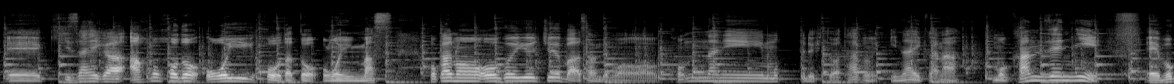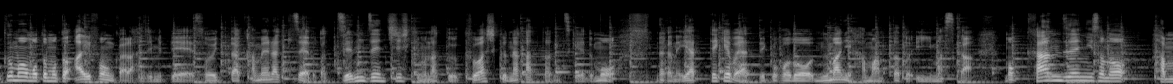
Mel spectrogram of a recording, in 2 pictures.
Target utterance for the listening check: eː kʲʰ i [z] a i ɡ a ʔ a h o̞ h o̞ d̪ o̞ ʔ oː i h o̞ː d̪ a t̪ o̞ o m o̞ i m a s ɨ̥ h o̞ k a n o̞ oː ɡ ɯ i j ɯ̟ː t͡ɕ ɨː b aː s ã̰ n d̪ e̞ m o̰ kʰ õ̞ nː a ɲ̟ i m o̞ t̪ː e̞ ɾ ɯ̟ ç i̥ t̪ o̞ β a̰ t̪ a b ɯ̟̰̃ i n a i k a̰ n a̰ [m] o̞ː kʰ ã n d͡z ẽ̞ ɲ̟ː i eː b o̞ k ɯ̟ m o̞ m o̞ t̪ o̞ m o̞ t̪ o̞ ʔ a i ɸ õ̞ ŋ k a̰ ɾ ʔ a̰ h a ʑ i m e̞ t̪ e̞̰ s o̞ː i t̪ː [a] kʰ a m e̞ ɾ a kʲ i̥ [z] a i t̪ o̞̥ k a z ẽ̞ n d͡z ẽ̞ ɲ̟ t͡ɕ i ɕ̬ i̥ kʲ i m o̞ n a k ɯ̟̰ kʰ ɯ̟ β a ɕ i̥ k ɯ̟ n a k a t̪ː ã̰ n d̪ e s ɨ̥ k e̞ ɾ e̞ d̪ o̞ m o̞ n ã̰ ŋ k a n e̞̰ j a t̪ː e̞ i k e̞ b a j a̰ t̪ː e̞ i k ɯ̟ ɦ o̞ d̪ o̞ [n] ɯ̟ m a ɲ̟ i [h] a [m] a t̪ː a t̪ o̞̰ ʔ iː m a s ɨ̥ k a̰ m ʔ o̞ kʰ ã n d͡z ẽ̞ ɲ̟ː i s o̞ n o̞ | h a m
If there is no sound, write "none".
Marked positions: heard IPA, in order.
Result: z, m, a, z, n, h, m

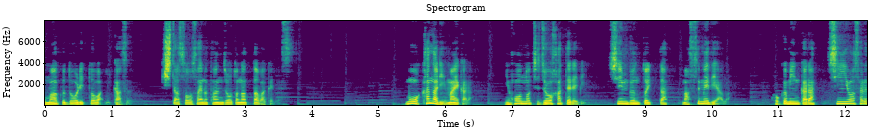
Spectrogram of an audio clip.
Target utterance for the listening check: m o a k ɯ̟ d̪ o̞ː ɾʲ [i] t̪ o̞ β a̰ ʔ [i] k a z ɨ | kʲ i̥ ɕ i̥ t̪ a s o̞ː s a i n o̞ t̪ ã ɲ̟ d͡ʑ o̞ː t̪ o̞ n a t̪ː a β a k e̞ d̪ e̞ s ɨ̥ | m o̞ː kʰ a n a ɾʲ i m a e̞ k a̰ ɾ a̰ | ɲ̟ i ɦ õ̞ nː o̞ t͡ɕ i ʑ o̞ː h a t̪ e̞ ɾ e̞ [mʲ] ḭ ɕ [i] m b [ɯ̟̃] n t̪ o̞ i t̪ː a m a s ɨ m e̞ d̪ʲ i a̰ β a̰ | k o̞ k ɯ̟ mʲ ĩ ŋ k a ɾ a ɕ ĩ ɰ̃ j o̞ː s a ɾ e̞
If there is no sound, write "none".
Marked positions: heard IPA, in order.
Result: i, i, bʲ, ĩ, ɯ̟̃

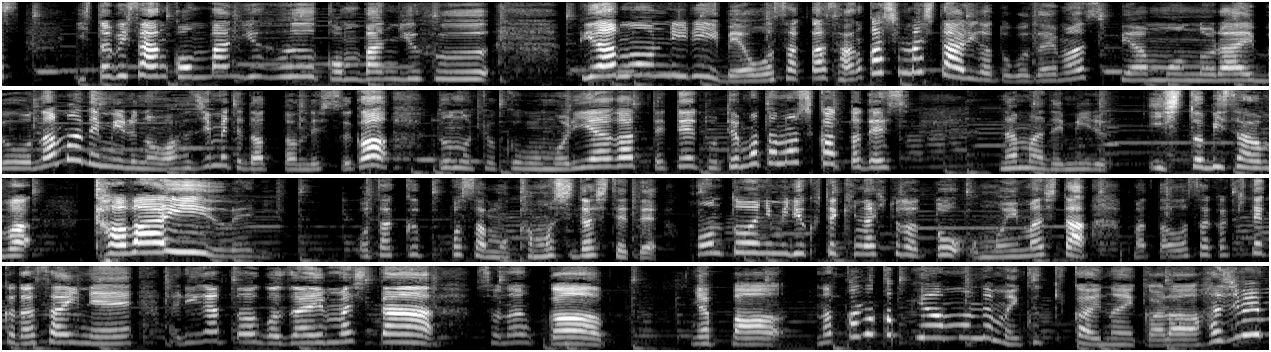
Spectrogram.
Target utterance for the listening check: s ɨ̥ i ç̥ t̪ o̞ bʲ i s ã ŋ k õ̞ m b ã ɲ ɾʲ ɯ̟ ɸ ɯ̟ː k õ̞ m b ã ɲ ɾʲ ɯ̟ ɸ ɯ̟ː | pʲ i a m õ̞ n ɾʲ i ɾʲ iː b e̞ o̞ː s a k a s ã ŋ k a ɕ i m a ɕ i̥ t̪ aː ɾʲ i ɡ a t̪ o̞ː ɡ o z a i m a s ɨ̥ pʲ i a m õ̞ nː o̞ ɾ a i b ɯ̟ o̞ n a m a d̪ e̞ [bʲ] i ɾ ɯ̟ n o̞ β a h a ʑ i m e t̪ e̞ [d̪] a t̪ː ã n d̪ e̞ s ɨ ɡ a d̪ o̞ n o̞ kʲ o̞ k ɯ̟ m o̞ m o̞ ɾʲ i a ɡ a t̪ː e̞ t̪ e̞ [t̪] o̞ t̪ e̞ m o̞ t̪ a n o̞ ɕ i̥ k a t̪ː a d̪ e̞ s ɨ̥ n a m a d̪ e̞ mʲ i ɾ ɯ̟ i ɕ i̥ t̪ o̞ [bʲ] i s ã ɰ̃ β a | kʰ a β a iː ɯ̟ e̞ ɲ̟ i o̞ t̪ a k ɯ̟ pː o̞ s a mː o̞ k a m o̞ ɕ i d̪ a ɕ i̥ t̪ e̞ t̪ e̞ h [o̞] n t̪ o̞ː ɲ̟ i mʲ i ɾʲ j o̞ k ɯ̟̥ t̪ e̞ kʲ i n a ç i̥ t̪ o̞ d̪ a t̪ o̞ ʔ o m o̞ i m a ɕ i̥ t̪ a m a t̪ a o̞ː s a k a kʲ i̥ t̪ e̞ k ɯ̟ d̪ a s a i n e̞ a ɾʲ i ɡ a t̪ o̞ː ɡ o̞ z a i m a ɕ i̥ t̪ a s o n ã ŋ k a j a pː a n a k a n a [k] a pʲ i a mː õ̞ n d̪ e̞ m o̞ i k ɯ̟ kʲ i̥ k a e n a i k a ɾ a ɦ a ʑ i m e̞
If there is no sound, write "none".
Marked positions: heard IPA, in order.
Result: mʲ, d̪, t̪, bʲ, õ̞, k

